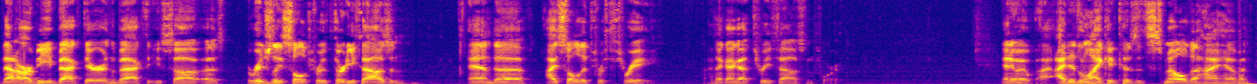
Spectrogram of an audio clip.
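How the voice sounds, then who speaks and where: Earnest man pitching ideas. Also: sharp tone. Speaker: host. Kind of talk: political commentary monologue.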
